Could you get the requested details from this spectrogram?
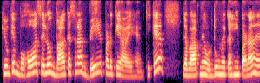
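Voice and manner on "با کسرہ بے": "بے" ends in ay in place of ee; wrong ay ending. Shown as a demonstration. Teacher quoting learners' mistake, kasra ending in ay. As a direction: misread the kasra as "بے", with an ay. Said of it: "اس سے پورا قرآن مجہول ہو جاتا ہے".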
